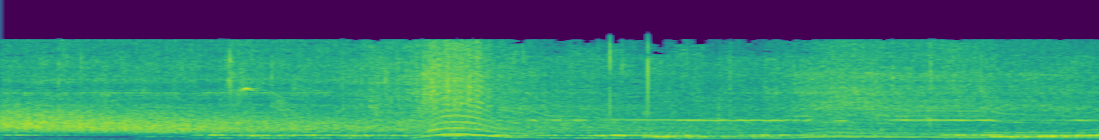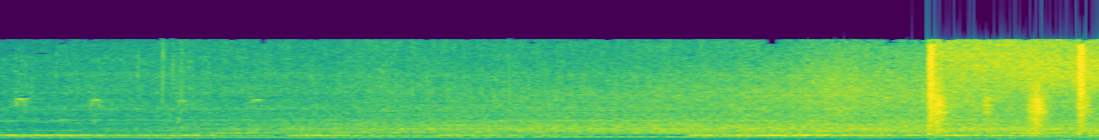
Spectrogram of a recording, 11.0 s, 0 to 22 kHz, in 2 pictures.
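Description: The racing quadcopter's four brushless motors (Hobbywing XRotor 2205 2300kv) with 5-inch props, whining steadily at idle while armed on the ground, then punched up to full throttle twice, about two and four seconds in, the pitch shooting up and dropping back each time. They then settle into a steady whine in forward flight, growing louder near the end.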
